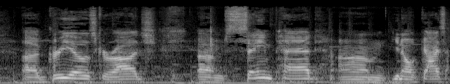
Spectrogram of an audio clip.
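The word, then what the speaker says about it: Griot's Garage: I asked you tell just use the griot garage right here crios whatever the heck you pronounce it I got corrected krios garage same pad you know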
